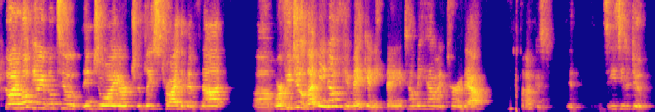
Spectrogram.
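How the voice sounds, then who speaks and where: A slightly high, very animated woman speaks at a moderate pace while teaching a cooking class live over a video call at home. Her talk is casual, chatty and exclamatory, and the call audio sounds roomy, picked up from a distance.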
